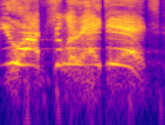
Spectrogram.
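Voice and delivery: high, loud burst of road rage; furious shout. Retold or imitated. Wife in the car yelling at a driver who cut her up, furious. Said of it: "she went".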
